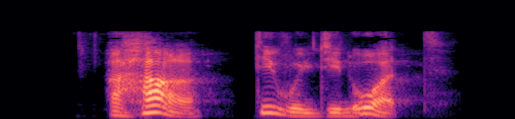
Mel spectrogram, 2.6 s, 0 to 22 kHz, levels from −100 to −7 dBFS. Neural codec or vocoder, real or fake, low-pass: codec, 24 kHz, 0.9 kbps, WavTokenizer, medium speech release version 1; fake; 7.2 kHz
